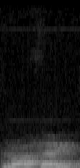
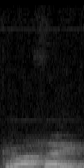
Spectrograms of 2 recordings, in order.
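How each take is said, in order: No difference in how they are said.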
